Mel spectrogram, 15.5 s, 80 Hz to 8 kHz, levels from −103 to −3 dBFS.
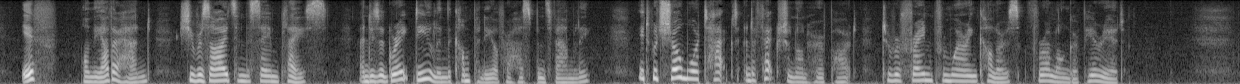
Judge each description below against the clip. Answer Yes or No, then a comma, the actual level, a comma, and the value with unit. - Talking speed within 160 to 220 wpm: Yes, average, 165 wpm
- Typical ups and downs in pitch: Yes, average, 4.9 semitones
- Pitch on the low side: No, medium, 185 Hz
